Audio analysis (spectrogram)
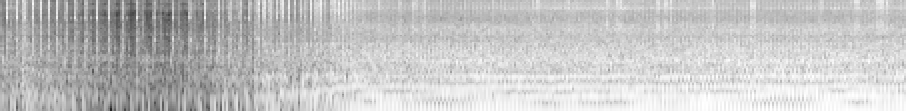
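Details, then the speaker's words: Lawn mower that won't start after storage, primed with fuel from a bottle: slow, ragged pulls and uneven firing for about three seconds, then it catches and runs on its own with the choke flap closed; hard start with stumbling, cause unconfirmed. "so it started but it took off rather slowly but once it got going it stayed running without any help from me"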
